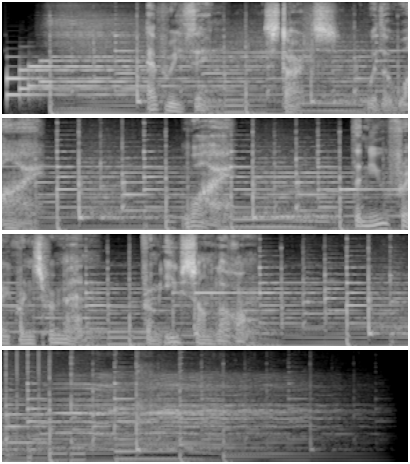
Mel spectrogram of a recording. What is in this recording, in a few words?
Voicetape Commercial; YSL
